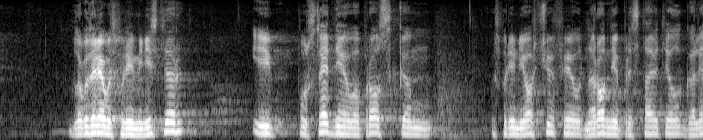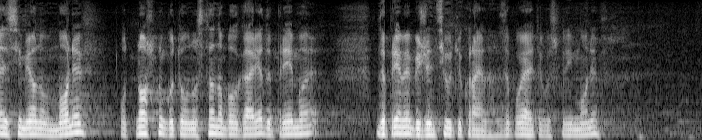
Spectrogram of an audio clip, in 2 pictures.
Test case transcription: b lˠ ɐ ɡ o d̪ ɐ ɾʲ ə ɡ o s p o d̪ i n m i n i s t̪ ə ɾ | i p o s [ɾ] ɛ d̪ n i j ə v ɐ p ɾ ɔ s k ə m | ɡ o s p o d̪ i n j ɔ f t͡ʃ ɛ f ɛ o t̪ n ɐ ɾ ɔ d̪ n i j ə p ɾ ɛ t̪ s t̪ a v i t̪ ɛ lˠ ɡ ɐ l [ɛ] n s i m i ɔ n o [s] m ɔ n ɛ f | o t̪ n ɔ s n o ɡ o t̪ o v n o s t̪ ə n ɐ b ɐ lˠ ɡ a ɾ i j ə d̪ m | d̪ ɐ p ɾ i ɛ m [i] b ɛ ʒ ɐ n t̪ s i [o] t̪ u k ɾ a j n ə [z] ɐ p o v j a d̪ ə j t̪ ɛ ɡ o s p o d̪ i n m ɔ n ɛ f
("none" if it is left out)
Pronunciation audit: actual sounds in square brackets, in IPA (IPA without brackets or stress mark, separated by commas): l, ɛ, f, ɛ, o, z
